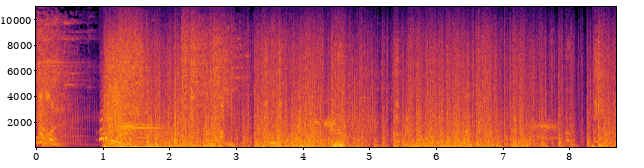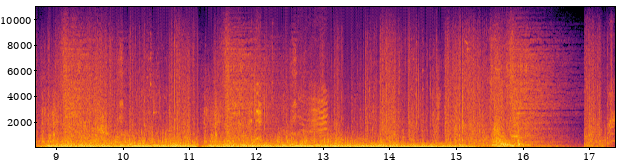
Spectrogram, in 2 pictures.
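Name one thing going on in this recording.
Wooden blocks crash and tumble in a cartoon game.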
